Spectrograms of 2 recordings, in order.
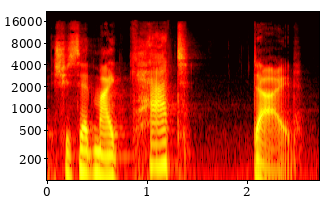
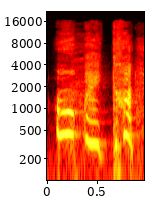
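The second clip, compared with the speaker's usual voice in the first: very high gasped oh my God; high mock-horrified oh my God; shocked gasp. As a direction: squeal out your shock. Shocked sympathy.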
